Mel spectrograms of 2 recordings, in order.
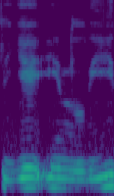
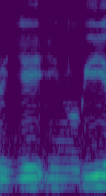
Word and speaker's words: Ye-In Lee: Her name is Ye-In Lee, Dr. Ye-In Lee. It's spelled Y-E-I-N, Y-E-I-N, Lee, L-E-E.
